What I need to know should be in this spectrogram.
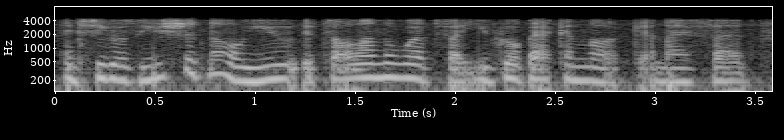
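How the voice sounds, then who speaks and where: A woman's voice: medium pitch, fairly even intonation, fast, vocal fry. A young woman with a stuffy, nasal voice from a cold, talking casually in a rambling video message to a friend and retelling a conversation with many fillers. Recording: tinny lo-fi recording with faint hiss.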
